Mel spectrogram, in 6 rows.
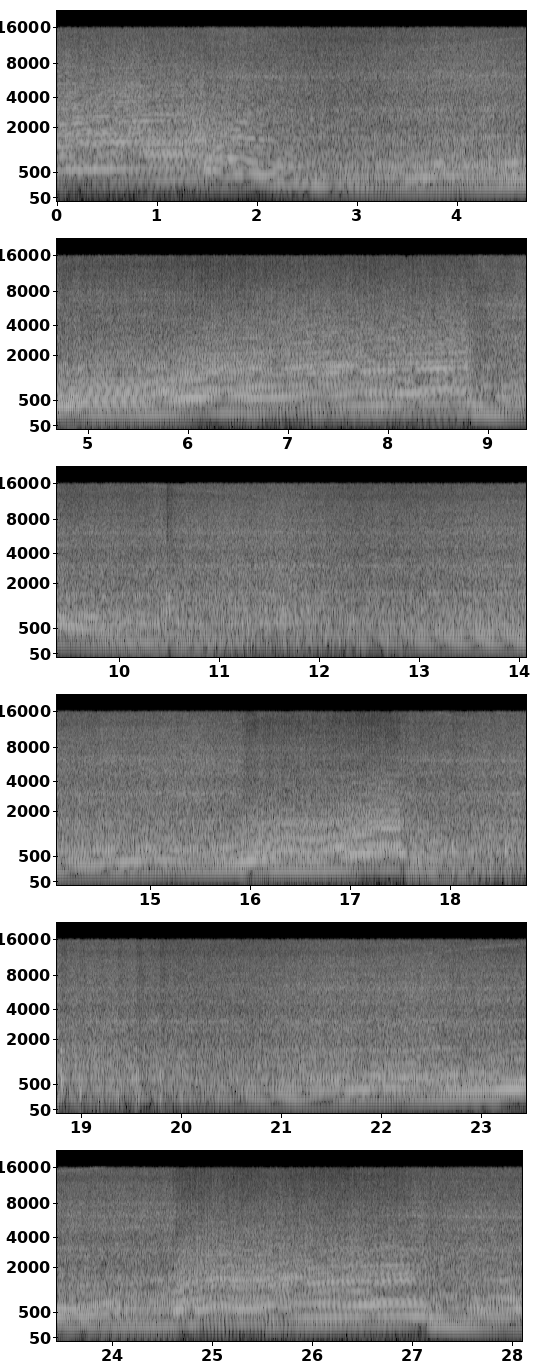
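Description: Yamaha R1's crossplane inline-four, with a full Akrapovic exhaust, running on a chassis dyno under load: the revs climb steadily and fall back again, with a pull ending at about 9, 17 and 25 seconds in.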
